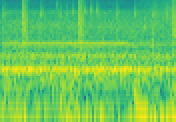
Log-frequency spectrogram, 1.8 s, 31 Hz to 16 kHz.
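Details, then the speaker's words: 2019 Keystone Cougar 368MBI RV power converter, third replacement, battery reconnected: smooth steady whir with constant hum, no rattle or scrape, from the converter cooling fan, output 13.7 V; normal fan running. "So the fan must be the thing that's broken on this thing, because you can clearly hear the fan going."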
